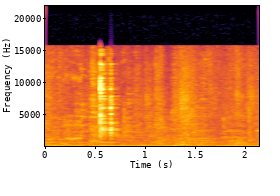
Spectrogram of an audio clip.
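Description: Metal fork clinking once against a dinner plate about half a second in, over background music with a steady bass line.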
